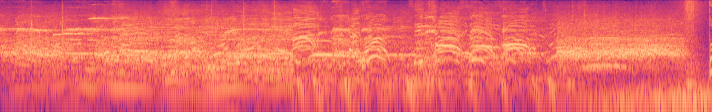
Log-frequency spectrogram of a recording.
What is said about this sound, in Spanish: Francia, campeón de la decimosexta edición del Mundial de Fútbol. Los festejos en la calle fueron interminables,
